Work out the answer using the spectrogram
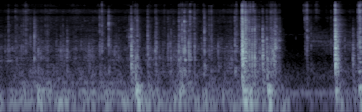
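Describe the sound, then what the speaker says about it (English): Paper and cardstock fed through a manual die cutting machine while making a Stampin' Up! Halloween treat bag, giving uneven crackling, rolling and clicking bursts with a few sharper snaps near the end, close and fairly quiet. "I'm just reducing the amount going through the machine because there's a lot of good scrap there."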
